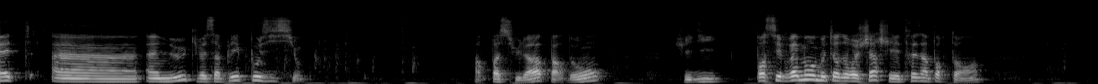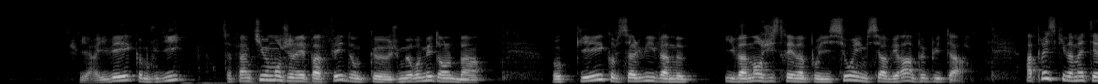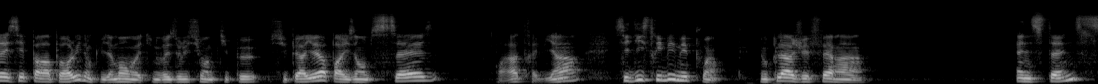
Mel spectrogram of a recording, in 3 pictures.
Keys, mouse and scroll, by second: 7.6 shift+a, 20.0-32.9 drag.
